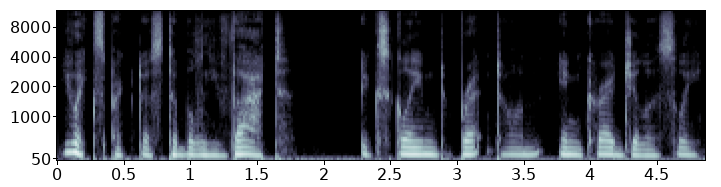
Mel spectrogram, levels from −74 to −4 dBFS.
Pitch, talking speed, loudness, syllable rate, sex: 145 Hz, 110 wpm, -21 LUFS, 4.5 syllables/s, male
